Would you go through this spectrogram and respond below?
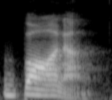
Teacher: So two syllables there. That first vowel is that low back open ah sound, and the second vowel is a schwa.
